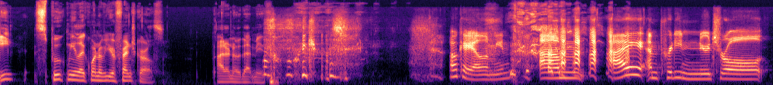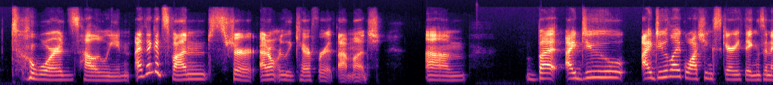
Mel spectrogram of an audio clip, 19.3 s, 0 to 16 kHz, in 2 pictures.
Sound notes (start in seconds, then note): 3.2 group giggles; 6.0 laughs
